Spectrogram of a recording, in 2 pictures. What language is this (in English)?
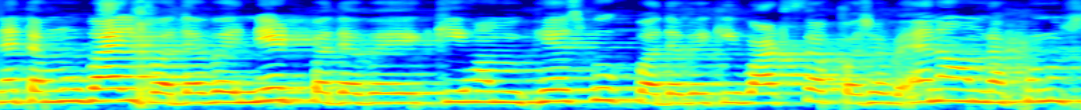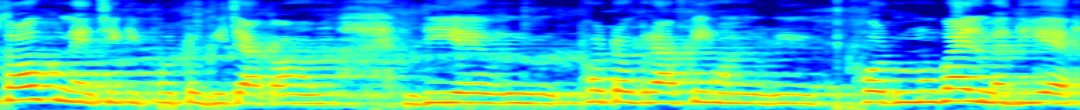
Maithili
